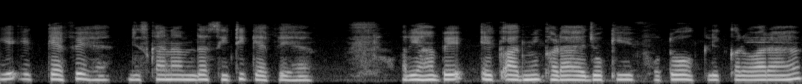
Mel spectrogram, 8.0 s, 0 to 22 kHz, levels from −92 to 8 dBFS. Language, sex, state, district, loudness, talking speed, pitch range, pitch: Maithili, female, Bihar, Samastipur, -19 LUFS, 185 wpm, 205-220 Hz, 210 Hz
